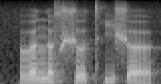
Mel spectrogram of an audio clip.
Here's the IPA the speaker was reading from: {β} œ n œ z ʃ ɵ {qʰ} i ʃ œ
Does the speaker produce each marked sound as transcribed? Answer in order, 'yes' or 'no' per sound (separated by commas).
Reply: yes, no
